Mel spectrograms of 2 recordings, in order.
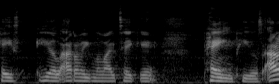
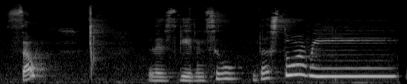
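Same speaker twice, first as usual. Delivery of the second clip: hyped announcement; 5 dB louder, slower than usual. Acted. Host announces story, sing-song.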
